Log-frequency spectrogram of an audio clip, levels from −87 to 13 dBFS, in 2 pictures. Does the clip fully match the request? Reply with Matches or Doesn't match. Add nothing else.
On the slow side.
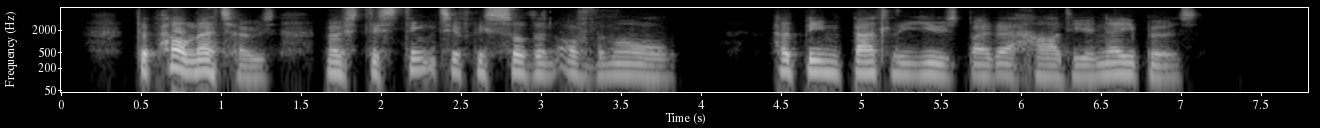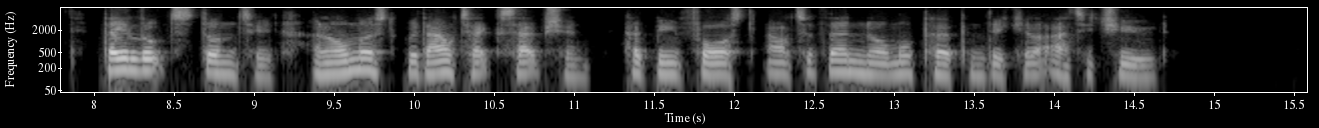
Matches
